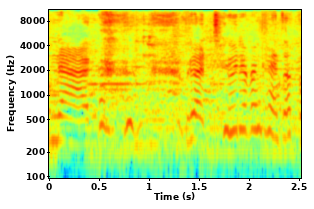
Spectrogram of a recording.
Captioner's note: laughs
